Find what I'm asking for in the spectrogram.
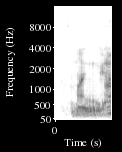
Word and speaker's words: manga: Manga? – It's manga. Don't say manga. – Yeah, if you say manga, I think people get upset. It's manga. – Manga. – Yeah. – Manga.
